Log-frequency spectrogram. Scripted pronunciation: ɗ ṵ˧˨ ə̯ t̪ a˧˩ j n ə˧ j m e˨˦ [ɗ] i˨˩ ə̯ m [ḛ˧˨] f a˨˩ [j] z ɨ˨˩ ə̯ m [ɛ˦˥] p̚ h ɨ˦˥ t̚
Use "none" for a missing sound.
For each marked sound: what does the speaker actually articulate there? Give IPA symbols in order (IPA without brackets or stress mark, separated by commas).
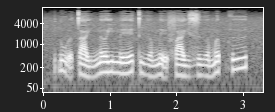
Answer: t̪, ḛ˧˨, j, ə˦˥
